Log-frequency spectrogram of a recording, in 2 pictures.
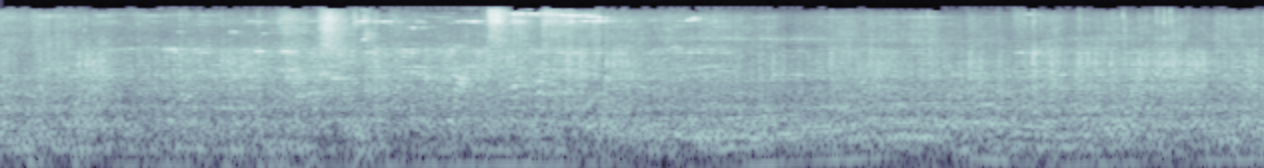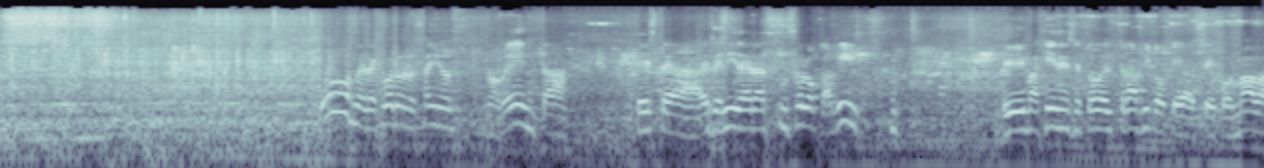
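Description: A vehicle rumbles steadily along a road.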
